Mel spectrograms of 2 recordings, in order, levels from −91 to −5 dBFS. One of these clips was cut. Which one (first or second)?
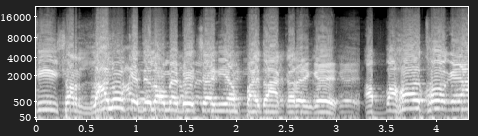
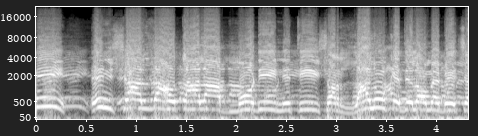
first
